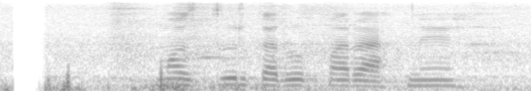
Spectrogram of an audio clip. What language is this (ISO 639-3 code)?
nep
